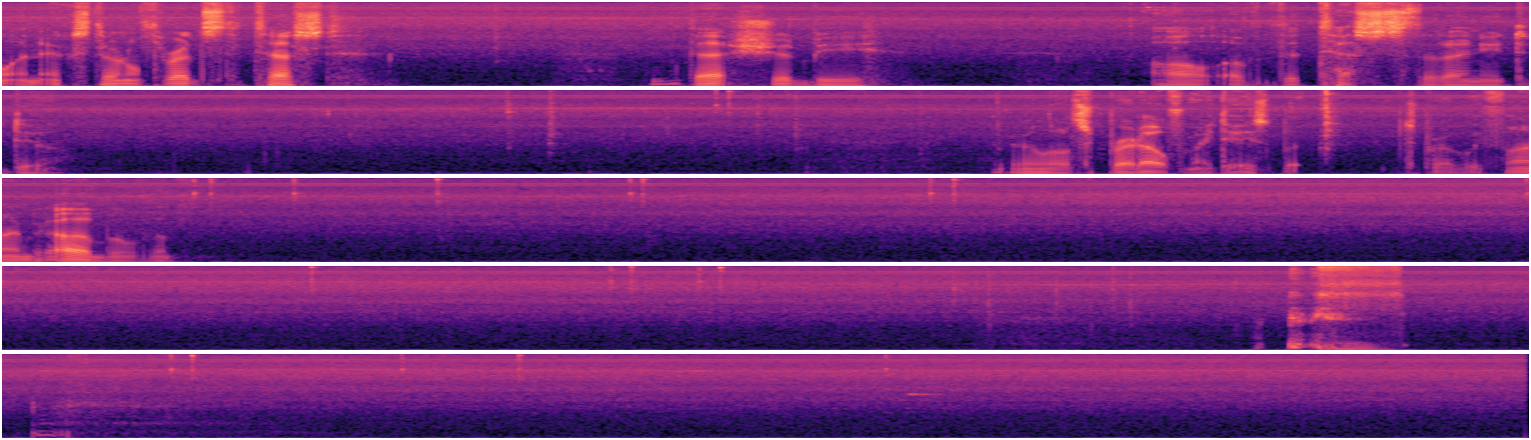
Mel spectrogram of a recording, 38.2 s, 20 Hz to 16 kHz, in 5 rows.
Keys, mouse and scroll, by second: 2.3 scroll down 1, 2.4 middle click, 4.8-5.2 scroll up 1, 5.7 scroll down 1, 5.8 middle click, 6.9 scroll up 1, 7.0 scroll, 11.2 click, 11.6 middle click, 12.6 middle click, 16.2 click, 16.7 click, 18.4 click, 19.9 click, 20.6 scroll down 2, 22.8-24.4 drag, 25.9 click, 26.3 click, 27.8 middle click, 27.9 middle click, 28.5 middle click, 31.3 click, 32.5 click, 34.9-38.1 drag.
